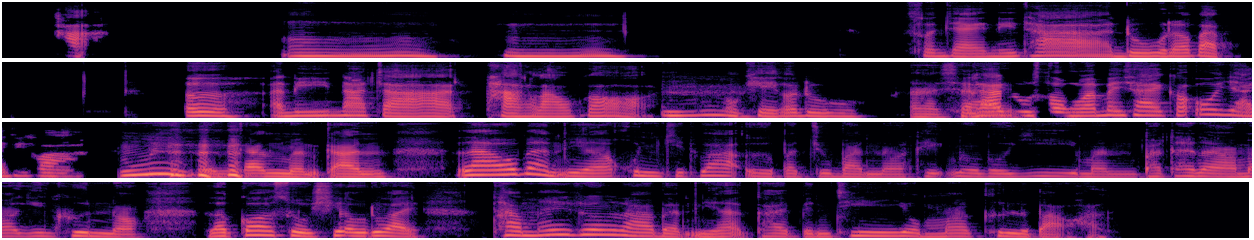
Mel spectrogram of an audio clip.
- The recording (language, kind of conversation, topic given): Thai, unstructured, คุณคิดอย่างไรกับกระแสความนิยมของซีรีส์ที่เลียนแบบชีวิตของคนดังที่มีอยู่จริง?
- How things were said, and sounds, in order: other background noise; tapping; laugh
